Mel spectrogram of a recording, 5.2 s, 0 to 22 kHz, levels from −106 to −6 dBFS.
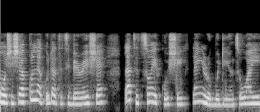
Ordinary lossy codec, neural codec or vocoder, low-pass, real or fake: none; none; 7.2 kHz; real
